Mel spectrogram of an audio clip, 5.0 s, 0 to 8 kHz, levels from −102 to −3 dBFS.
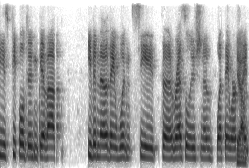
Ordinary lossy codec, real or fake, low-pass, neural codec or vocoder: AAC, 48 kbps; real; 7.2 kHz; none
